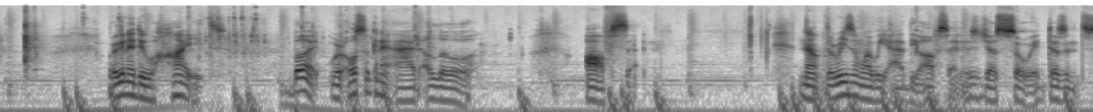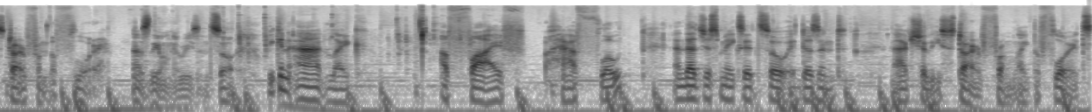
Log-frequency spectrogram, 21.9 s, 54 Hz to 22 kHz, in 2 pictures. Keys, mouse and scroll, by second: 0.0-3.0 typing, 4.2 space, 13.1-14.9 typing, 15.6 ctrl+s.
